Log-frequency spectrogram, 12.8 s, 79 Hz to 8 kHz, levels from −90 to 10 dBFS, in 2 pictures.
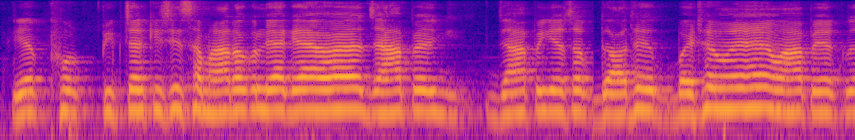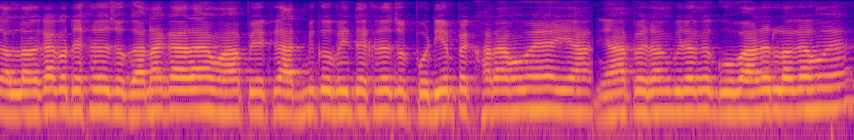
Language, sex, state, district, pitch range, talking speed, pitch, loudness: Hindi, male, Bihar, Sitamarhi, 195-210 Hz, 250 wpm, 200 Hz, -16 LUFS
